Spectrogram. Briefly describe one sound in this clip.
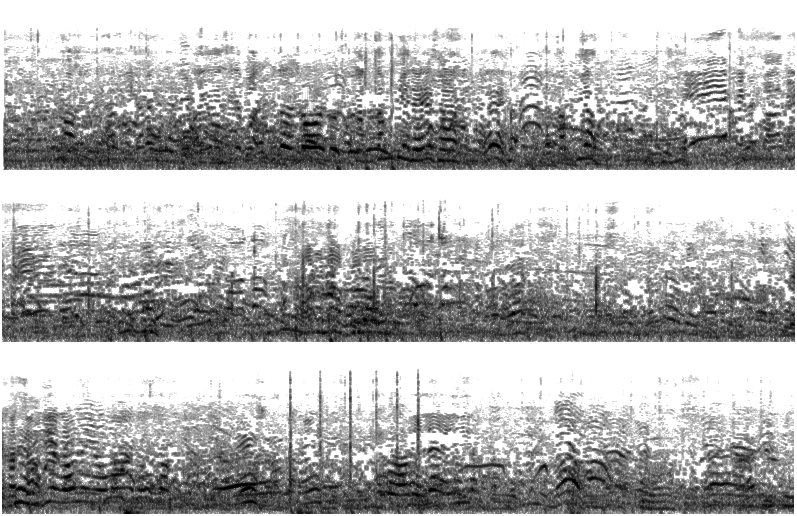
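A crowd of young men talks and shouts excitedly close by, outdoors.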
